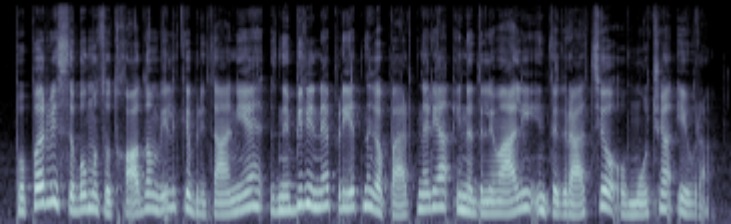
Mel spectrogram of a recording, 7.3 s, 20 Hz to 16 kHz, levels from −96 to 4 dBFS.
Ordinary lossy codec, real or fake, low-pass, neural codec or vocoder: none; real; 14.4 kHz; none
